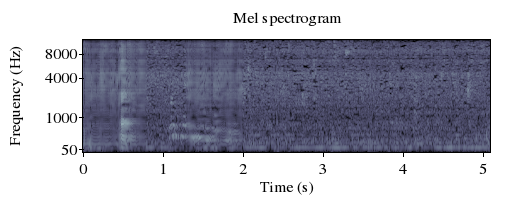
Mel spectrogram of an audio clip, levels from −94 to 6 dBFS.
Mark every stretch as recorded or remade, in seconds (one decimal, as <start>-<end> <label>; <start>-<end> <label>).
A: 0.0-0.8 remade; 0.8-1.3 recorded; 1.3-2.0 remade; 2.0-5.1 recorded

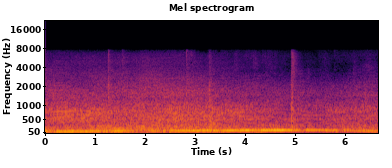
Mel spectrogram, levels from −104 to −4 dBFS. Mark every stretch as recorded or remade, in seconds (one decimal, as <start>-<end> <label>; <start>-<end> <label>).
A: 0.0-1.0 remade; 1.0-3.5 recorded; 3.5-4.2 remade; 4.2-4.7 recorded; 4.7-5.7 remade; 5.7-6.7 recorded

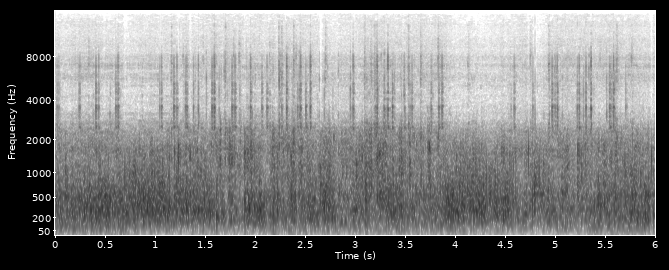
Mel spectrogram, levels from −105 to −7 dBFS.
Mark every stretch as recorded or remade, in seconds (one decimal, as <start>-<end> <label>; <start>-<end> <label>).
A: 0.0-2.9 recorded; 2.9-3.4 remade; 3.4-5.0 recorded; 5.0-6.0 remade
